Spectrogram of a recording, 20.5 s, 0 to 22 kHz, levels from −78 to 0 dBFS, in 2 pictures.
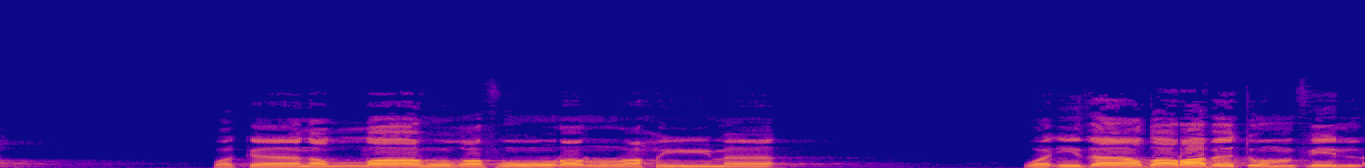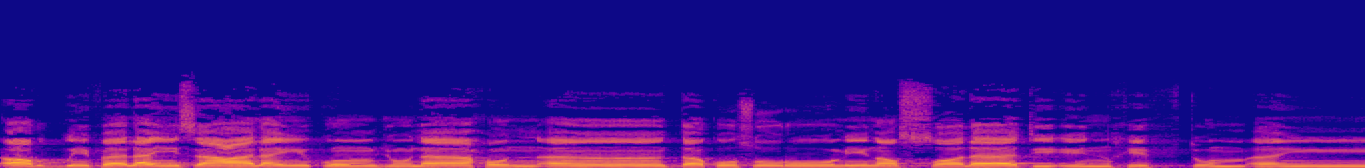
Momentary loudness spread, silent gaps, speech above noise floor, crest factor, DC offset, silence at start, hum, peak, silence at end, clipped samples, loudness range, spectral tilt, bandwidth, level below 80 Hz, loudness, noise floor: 8 LU; none; 45 dB; 16 dB; under 0.1%; 0 s; none; -2 dBFS; 0 s; under 0.1%; 5 LU; -5.5 dB/octave; 11.5 kHz; -64 dBFS; -19 LUFS; -63 dBFS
